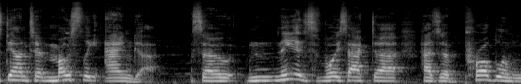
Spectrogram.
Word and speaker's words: Nia: actor nice voice actor I'm gonna call Anaya just because I think that's the way it should be pronounced it's just pronounced Nia for some reason so I like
